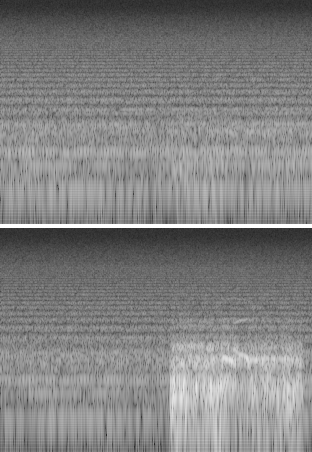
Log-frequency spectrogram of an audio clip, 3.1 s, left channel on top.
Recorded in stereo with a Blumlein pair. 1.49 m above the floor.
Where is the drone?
5° left.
